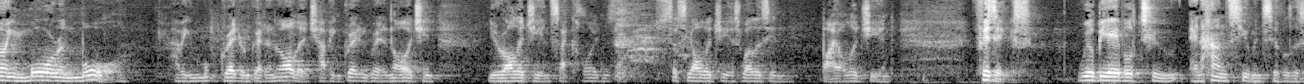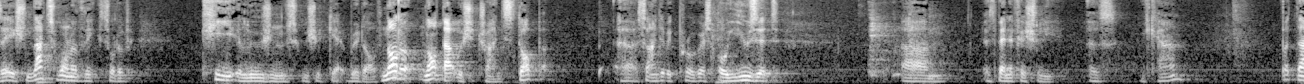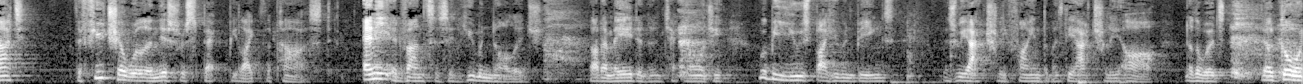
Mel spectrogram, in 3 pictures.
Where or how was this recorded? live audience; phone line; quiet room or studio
live audience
